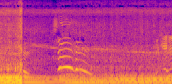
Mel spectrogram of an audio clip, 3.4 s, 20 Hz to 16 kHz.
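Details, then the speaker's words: 1995 Honda Civic coupe with turbo B20, first boosted startup, warming up: lumpy idle with a clear turbo whistle rising and falling with revs; turbo spooling normally, no oil or vacuum leaks. "so if you guys can hear the turbo spooling there's absolutely no leaks no oil leaks the vacuum lines are all done the turbo is working the turbo is spooling"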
